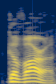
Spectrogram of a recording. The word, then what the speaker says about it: Guevara: founded a W here going up against Sammy Guevara that's the pronunciation right there it's a golf clap ace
